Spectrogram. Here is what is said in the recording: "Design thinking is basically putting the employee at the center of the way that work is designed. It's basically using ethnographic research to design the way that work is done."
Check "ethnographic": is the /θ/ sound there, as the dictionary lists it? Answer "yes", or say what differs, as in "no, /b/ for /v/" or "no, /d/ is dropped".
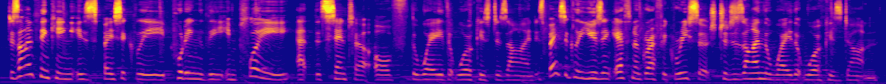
yes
